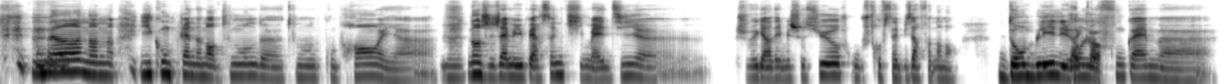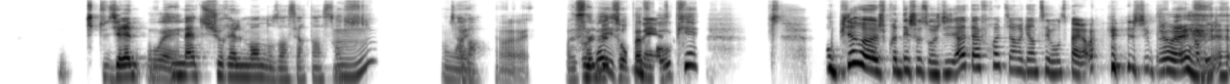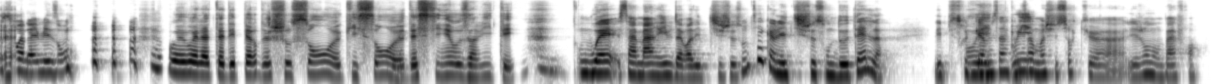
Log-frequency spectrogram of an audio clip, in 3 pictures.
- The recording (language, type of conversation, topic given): French, podcast, Comment prépares-tu ta maison pour recevoir des invités ?
- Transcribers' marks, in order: tapping; laughing while speaking: "Ouais"; laughing while speaking: "J'ai plusieurs paires de chaussons à la maison"; laugh; other background noise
